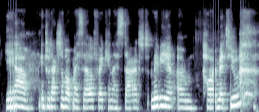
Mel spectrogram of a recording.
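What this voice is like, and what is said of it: German accent. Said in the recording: “I'm from Germany, as my accent can tell.”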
